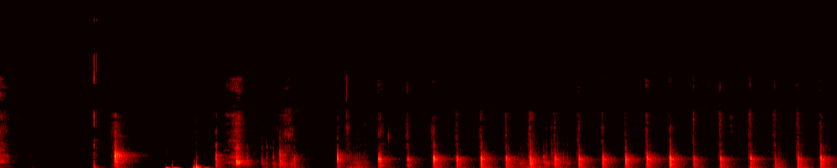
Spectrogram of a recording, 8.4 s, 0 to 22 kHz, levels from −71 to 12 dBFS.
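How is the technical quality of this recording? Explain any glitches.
Plainly audible codec damage throughout degrades the quality. Across the whole clip, the sound rings and washes, with hiss that swells and fades alongside the signal, and nothing above 19.7 kHz. This is likely WMA compression at a low rate, which fits about 48 kbps.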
